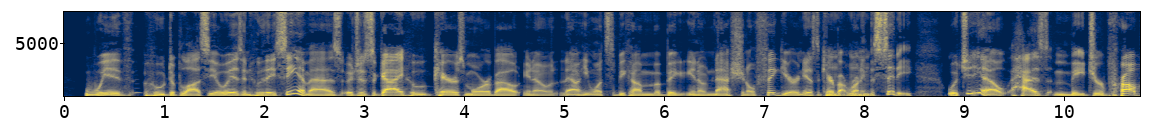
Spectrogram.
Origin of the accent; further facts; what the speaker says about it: Connecticut, United States; I could say that growing up in Connecticut, largely, I don't think I would have, you know, if I wasn't in this business, I wouldn't have any interest or knowledge about what a semi-automatic weapon was.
